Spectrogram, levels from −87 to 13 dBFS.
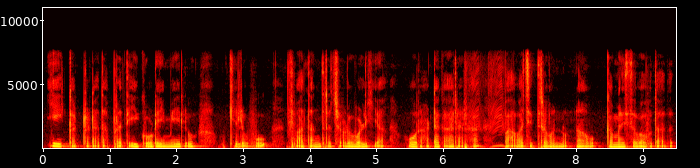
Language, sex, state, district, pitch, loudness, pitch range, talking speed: Kannada, male, Karnataka, Bangalore, 180 Hz, -21 LUFS, 165-190 Hz, 75 wpm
